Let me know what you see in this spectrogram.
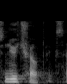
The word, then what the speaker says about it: nootropics: Nootropics, that's how you pronounce it.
